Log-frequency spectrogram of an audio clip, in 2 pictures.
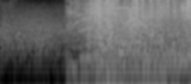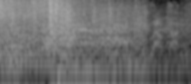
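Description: A heavy crash of smashing stone and metal rumbles loudly.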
